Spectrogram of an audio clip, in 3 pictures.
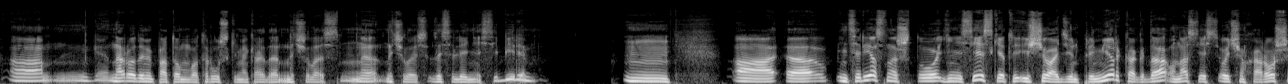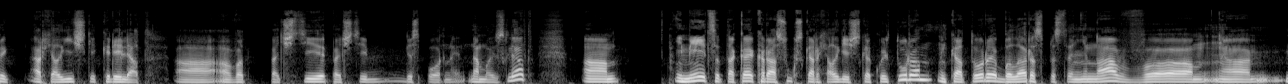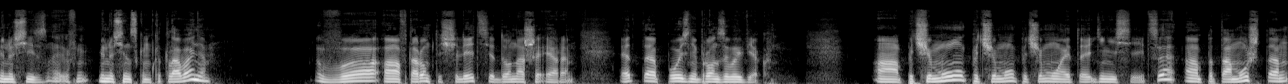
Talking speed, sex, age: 100 wpm, male, 20-39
